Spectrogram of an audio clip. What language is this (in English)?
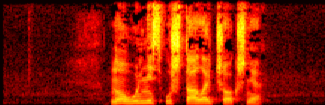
Erzya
